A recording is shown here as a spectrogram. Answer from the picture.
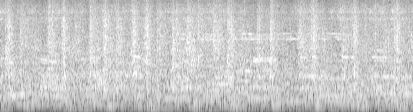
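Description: Samba music with a fast, dense drum-section beat under voices singing.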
